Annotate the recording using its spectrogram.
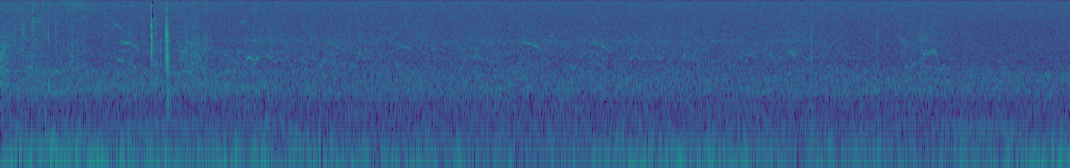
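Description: Open-air lake ambience: low wind rumble and a faint steady low hum, with faint scattered bird chirps. Two sharp clicks come about a second in, from the spinning reel just after the cast.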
